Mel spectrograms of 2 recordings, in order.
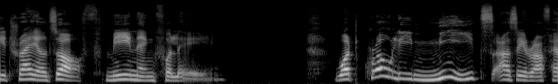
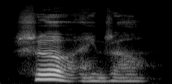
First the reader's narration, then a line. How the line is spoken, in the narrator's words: Crowley sighs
